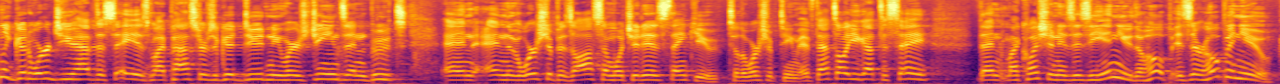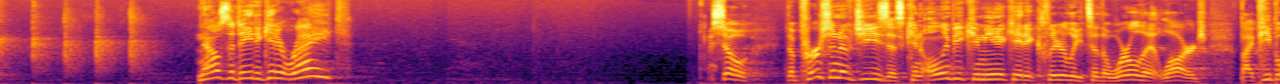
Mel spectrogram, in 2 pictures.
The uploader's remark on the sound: Live from The Summit Church in Dover, OH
